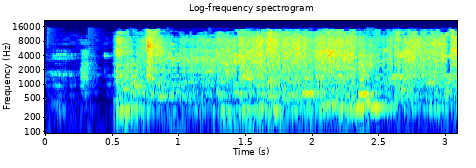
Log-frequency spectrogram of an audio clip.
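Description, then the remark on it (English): A toilet flushes: after a brief quiet moment, a sudden loud rush of swirling water starts and keeps roaring steadily to the end, with no voices. “And naturally flushed.”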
